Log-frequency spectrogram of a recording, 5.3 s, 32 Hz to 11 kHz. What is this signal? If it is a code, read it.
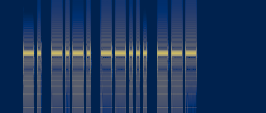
Morse code, heard as a keyed tone, about 17 wpm, 700 Hz. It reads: NC7O
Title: USA Call Signs - 4 Characters - Repeated 3x - 17wpm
